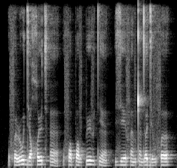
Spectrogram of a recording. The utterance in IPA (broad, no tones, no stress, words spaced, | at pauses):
fəɭudʲɔ χyt͡sʼɛ̃ | fɔpɔvpyvtʲɛ̃ | zʲe fɛ̃vʈɛ̃dœdʲɔv fə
